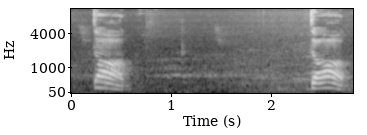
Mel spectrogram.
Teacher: bird bird moving on to dog which demonstrates the o sound when saying dog your mouth is lightly open and the tongue is low and towards the back of the mouth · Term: aw sound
